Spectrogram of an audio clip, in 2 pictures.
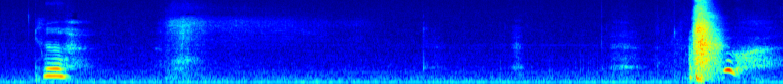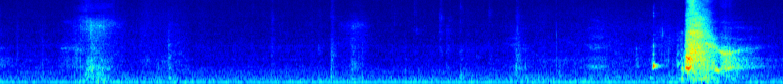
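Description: Two sharp, explosive sneezes with sniffs and quiet build-up breaths between them in a quiet room.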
